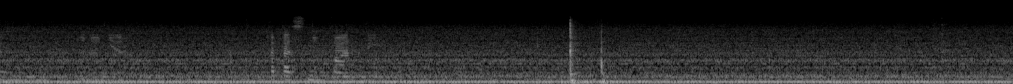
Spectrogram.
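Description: A steady low mechanical hum, with wooden spatulas moving glass noodles in a pan and a sharp knock a little before six seconds in, followed by a lighter one.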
